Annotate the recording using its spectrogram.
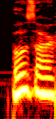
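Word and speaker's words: Beaux-Arts: City citycape these are bozar style buildings boar which is spelled kind of like books Arts was old school it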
